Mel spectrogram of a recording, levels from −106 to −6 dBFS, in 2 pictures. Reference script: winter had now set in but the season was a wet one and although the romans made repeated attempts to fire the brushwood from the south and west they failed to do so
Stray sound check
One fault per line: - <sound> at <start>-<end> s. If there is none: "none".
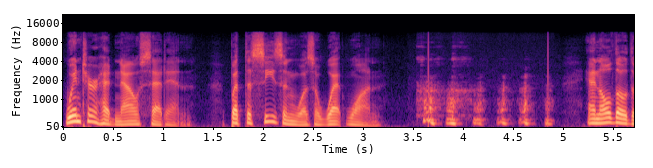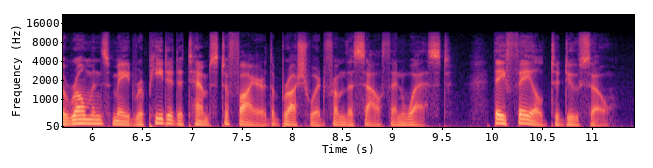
- laugh at 3.5-4.9 s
